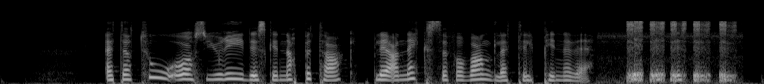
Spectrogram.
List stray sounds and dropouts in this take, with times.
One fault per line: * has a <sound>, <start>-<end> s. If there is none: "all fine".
* has a laugh, 6.3-7.4 s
